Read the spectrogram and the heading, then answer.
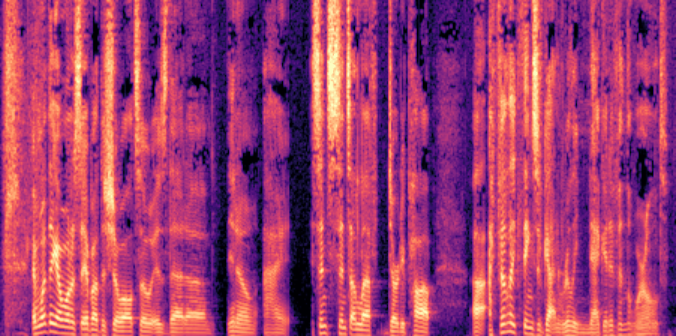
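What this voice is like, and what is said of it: Deep, bassy voice from a cold. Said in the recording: “my voice is way more bassy than usual today. Of course, I catch a cold a few days ago ... I'm sorry if I sound very bassy today.”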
